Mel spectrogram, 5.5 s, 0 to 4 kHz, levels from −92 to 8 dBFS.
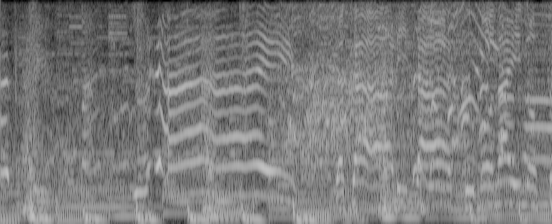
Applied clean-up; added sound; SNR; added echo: none; Bowed string instrument; 11 dB; none.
